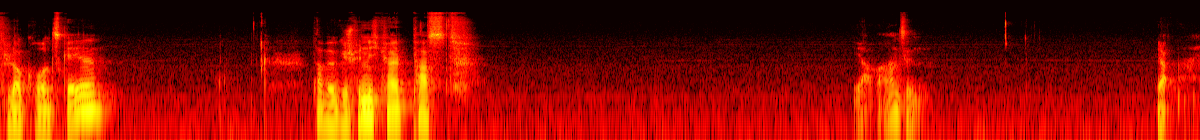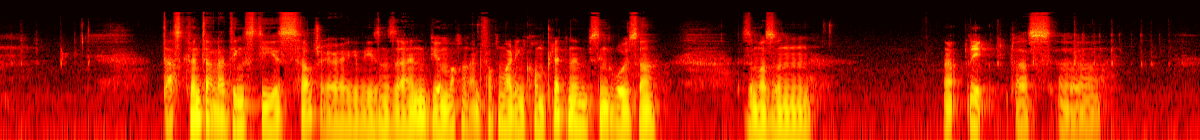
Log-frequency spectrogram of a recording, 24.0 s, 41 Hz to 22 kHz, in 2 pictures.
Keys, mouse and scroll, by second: 12.2 Left, 17.7 s.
